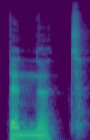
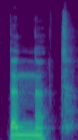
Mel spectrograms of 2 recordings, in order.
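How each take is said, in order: The two takes are said the same way.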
